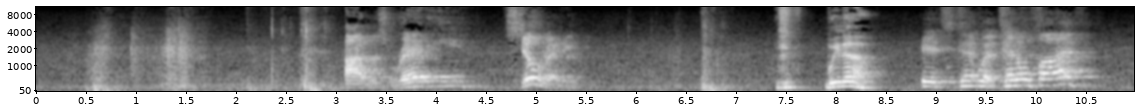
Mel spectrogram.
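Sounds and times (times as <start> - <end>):
speech: 3.1 - 5.5, 7.9 - 10.5
door being handled and swung: 6.2 - 7.1
soft door thumps: 6.6 - 7.0.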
